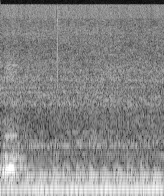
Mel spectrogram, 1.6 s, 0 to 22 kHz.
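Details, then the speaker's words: 2015 Ford F-150 Lariat, 3.5L EcoBoost, just fitted with a Corsa exhaust with dual tips and a cold air intake: short rev, quiet, deep, mellow exhaust tone with slight turbo whistle, no rasp or drone; healthy. "actually very quiet which is perfect that's exactly what I wanted a very nice just deep tone mellow exhaust note nothing crazy and you do get a little bit of Turbo whistle out of it"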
